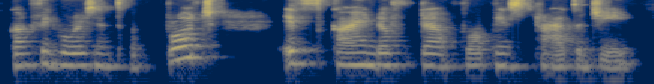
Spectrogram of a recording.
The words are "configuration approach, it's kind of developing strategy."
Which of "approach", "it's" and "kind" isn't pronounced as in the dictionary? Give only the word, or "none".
none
